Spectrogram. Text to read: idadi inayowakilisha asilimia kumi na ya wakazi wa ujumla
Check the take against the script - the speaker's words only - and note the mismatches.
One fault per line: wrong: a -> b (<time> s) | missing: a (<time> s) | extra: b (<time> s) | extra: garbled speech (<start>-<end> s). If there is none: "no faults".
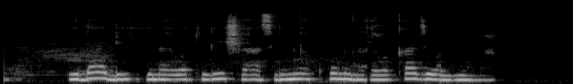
no faults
